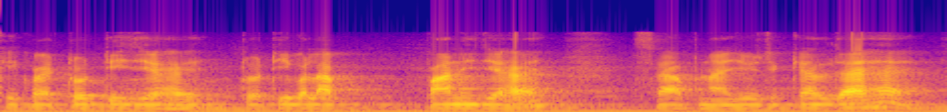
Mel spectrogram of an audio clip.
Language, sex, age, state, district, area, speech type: Maithili, male, 30-45, Bihar, Samastipur, rural, spontaneous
